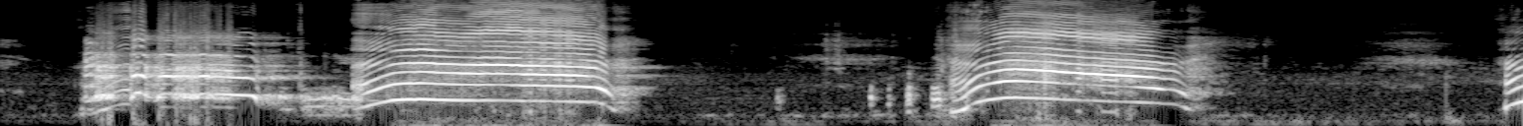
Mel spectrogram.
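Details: Chickens on a big poultry farm in Pakistan: a rough, buzzy call, then two long, drawn-out crows about four seconds apart, each holding a steady pitch before dropping away at the end.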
